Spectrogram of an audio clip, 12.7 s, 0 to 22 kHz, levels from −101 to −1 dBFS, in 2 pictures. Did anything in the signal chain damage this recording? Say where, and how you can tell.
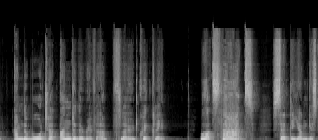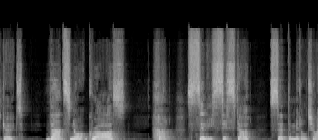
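Yes. From 1.09 s, just after "and the", the quality suddenly drops and codec artefacts rise with no gap: an adaptive stream at a lower bitrate, consistent with the network dropping Opus from about 64 to 24 kbit/s.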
